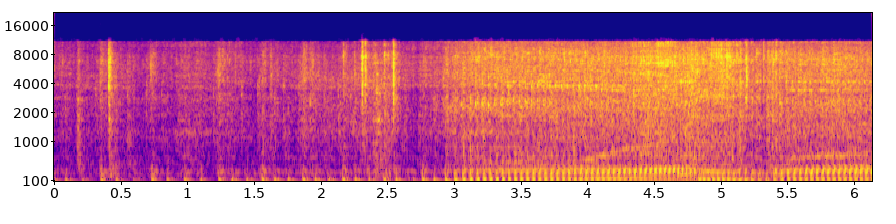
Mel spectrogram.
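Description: A motorcycle putters in a slow, rhythmic idle before its engine swells into a loud, continuous drone as it pulls away and rides off, with some clattering underneath.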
